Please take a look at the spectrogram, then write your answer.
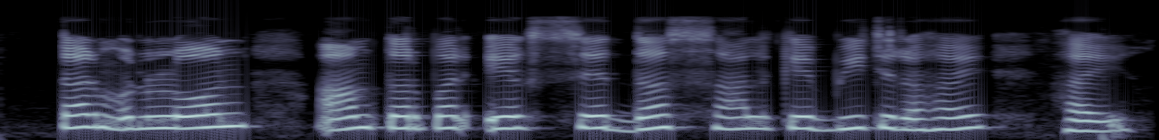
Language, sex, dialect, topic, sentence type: Magahi, female, Southern, banking, statement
